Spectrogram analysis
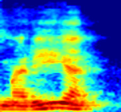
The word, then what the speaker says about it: María: Pero el nombre es María. Entonces, como la fuerza cae en la I, pues ahí le ponemos el acento, pero ese diptongo se rompe y se vuelve otra, se divide en 2 sílabas.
